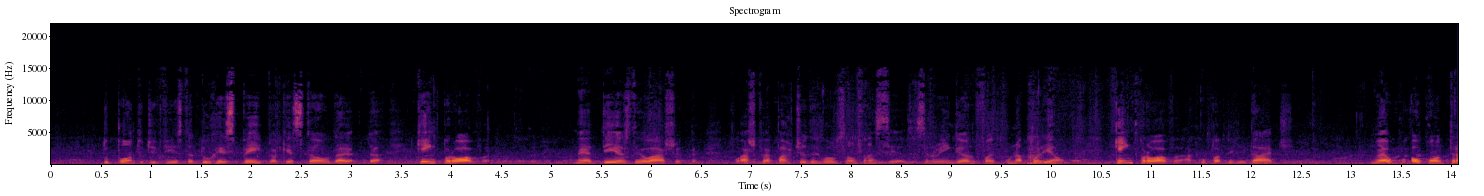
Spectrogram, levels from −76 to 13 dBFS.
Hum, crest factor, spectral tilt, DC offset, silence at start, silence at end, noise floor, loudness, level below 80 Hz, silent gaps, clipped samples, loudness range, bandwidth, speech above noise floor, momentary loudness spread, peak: none; 20 dB; -4.5 dB/octave; under 0.1%; 0 s; 0 s; -45 dBFS; -26 LUFS; -74 dBFS; none; under 0.1%; 5 LU; 15.5 kHz; 19 dB; 20 LU; -6 dBFS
